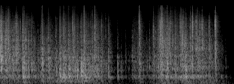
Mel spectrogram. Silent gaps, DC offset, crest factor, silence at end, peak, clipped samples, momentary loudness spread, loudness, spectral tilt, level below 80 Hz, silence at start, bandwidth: none; under 0.1%; 24 dB; 0.1 s; -6 dBFS; under 0.1%; 9 LU; -29 LUFS; -1.5 dB/octave; -58 dBFS; 0 s; 17 kHz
